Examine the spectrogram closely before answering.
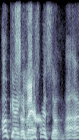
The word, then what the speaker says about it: Zverev: and she has said, tell Miller he's pronouncing Zverev incorrectly. Zverev? Okay. Zverev.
